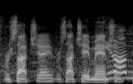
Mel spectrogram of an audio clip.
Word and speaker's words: Versace: at the versace versace apparently it's versace i did not know but it's versace versace no i'm not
